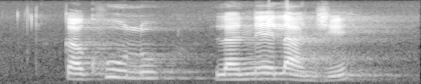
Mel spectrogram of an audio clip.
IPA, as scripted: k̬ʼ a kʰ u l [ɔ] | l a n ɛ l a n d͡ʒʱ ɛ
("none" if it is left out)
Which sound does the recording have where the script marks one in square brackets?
u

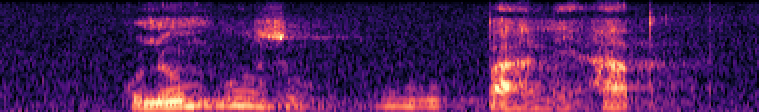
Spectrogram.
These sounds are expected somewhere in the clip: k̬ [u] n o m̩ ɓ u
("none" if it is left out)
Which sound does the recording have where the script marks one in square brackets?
u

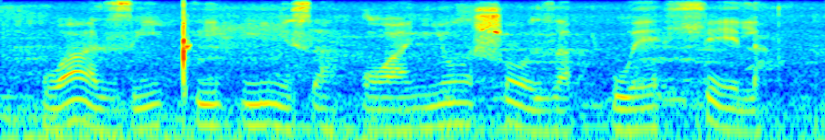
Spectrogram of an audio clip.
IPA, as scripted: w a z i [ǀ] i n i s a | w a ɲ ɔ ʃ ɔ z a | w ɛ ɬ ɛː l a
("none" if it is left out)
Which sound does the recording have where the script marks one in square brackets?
ǃ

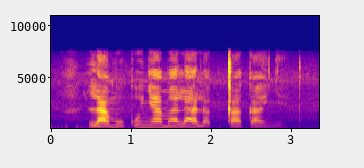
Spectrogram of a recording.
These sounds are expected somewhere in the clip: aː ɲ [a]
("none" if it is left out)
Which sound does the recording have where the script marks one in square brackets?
ɛ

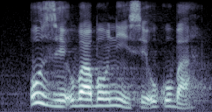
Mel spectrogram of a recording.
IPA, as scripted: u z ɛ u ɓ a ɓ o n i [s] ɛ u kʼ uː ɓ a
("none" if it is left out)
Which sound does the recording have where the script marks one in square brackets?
s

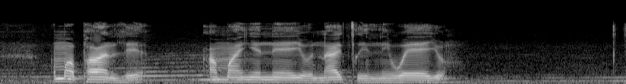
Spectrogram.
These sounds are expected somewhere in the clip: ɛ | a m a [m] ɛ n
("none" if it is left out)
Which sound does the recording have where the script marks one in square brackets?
ɲ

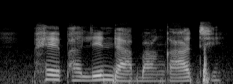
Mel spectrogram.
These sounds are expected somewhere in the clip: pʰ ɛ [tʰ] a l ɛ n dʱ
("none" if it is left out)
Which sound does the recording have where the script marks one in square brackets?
pʰ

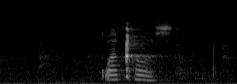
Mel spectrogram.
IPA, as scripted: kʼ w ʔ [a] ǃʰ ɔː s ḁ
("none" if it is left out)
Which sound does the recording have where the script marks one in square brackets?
a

